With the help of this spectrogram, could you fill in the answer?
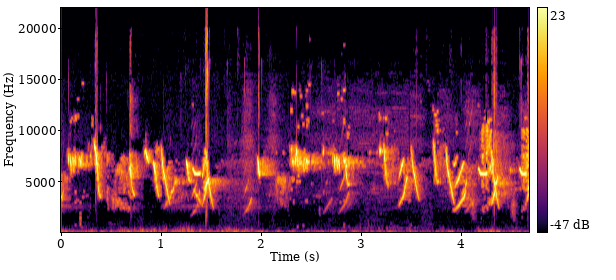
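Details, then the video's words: Wild saffron finch singing free in nature: a rapid string of sharp, high chips and short slurred notes, delivered in quick bursts with brief pauses, over faint low rumble. "canário da terra livre na natureza com belo canto"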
